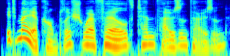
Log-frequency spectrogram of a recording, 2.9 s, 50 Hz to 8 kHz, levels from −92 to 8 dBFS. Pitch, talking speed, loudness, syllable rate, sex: 130 Hz, 165 wpm, -20 LUFS, 5.2 syllables/s, male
